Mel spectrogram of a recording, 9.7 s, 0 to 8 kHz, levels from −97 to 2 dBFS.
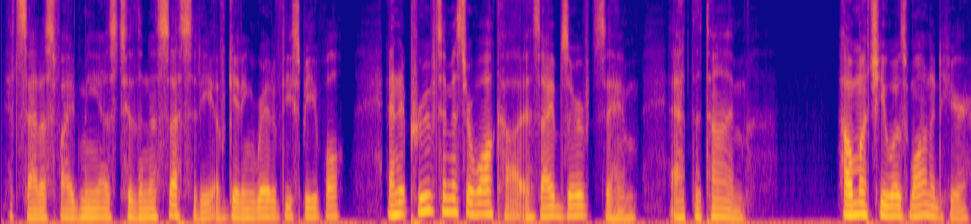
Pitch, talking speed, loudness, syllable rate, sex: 120 Hz, 205 wpm, -20 LUFS, 5.9 syllables/s, male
